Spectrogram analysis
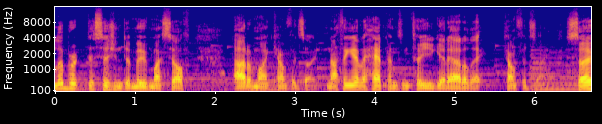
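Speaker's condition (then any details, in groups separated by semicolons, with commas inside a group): No condition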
